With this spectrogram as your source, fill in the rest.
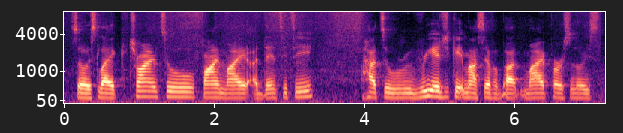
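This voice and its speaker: A young man from Haiti, a painter, has a lowish voice and a Haitian accent from his first language, Haitian Creole. Interviewed for a documentary, he reflects aloud with loose phrasing and plenty of fillers.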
